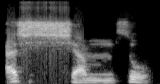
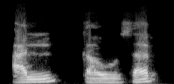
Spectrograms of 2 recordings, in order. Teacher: الف لام کے بعد مشدد حرف ہے تو لام کی آواز داخل ہو گئی، لام کی آواز نہیں آئے گی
